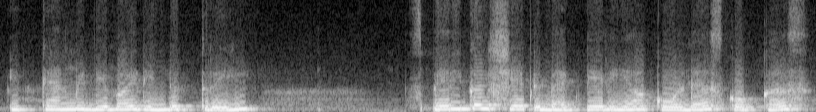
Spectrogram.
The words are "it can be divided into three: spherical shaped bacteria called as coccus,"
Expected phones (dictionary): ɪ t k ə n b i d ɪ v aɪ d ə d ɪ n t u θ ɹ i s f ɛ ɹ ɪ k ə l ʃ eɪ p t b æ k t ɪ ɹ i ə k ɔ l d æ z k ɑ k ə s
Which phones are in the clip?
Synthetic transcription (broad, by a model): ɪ t k ə n b i d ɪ v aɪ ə d ɪ n t u t ɹ i s p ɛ ɹ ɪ k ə l ʃ eɪ p t b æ k t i ɹ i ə k ɔ l d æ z k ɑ k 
